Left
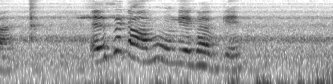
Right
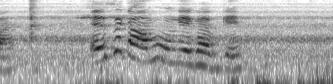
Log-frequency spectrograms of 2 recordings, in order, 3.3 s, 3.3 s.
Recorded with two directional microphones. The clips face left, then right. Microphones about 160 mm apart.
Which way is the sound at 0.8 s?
10° right (ahead or behind).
